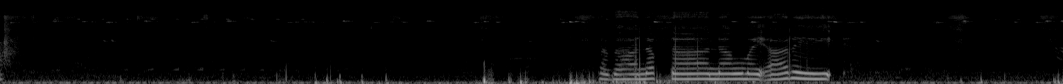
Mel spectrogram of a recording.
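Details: Baby goat beneath a tree: several seconds of faint tapping and rustling, then a single drawn-out steady bleat of about two seconds that wavers at the end, over a low continuous hum.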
